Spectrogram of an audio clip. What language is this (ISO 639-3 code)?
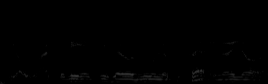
dan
